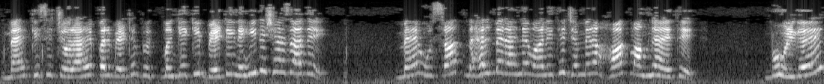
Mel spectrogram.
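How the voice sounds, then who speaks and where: An actress playing a proud, exasperated wife and mother in a dubbed historical drama, sharp and reproachful. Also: extremely high pitch, moderate pace, slight background noise.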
